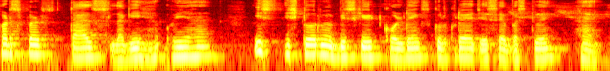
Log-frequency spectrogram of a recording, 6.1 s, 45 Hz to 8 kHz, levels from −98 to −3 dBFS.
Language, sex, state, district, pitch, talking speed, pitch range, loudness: Hindi, male, Uttar Pradesh, Lucknow, 125 Hz, 145 wpm, 120-140 Hz, -16 LUFS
